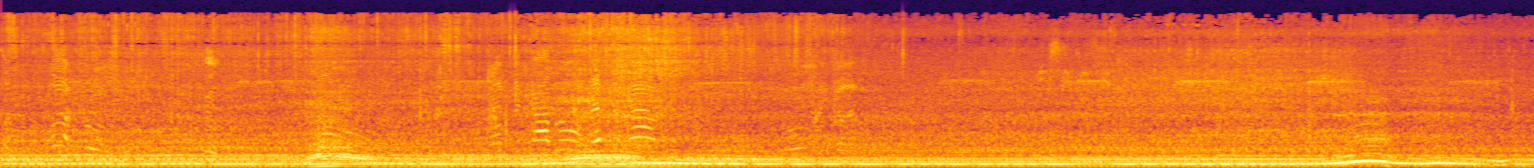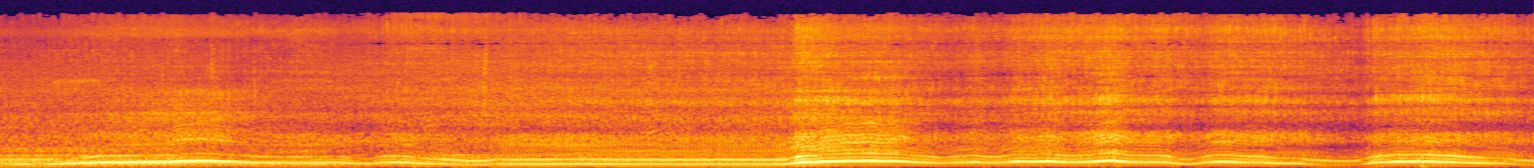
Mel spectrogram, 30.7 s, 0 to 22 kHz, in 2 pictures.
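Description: Lamborghini supercar engines idling with a loud, steady drone. From about halfway on, the V12 of a Lamborghini Aventador SV roadster gives repeated short throttle blips, each rising and falling in pitch, in two clusters as it creeps forward.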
